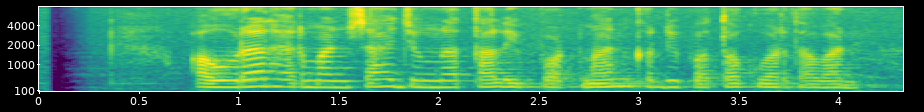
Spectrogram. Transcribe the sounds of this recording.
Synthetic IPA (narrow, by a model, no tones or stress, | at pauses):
ʔauɾɛlɦɛrmansahd͡ʒɨŋnat̪alipɔrt̪̚mankɨrdipɔt̪ɔkuwart̪awan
